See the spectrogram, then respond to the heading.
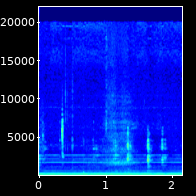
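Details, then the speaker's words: Mistreated 1965 Fender Princeton amp, on current limiter: constant low buzzing hum with steady overtone and faint ticks; ruled out preamp, a power amp problem, new caps on order. "So, this is a power amp problem of some sort, so I'm going to have to dig into this."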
